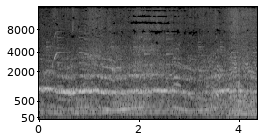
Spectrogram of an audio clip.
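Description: Car tyres squealing in a burnout, a steady high squeal that wavers slightly, with the engine revving up and down underneath.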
